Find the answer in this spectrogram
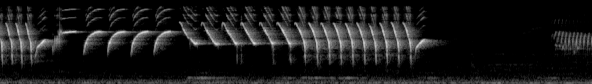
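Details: Canary lure song for getting other canaries singing: a few loud curved whistles, then a fast run of sharply falling notes and a rising slur, ending in near silence and a faint buzz.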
